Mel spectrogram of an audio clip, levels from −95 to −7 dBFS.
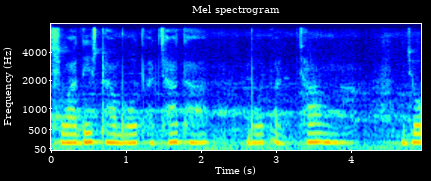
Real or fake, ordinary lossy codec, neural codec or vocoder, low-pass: real; none; none; 7.2 kHz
